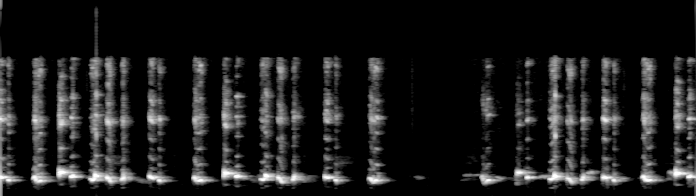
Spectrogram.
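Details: Sooty-headed bulbul delivering 'ropel' song said to make other bulbuls respond: a fast string of bright, bubbly chirps, a silence of about a second, then the chattering phrases resume.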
